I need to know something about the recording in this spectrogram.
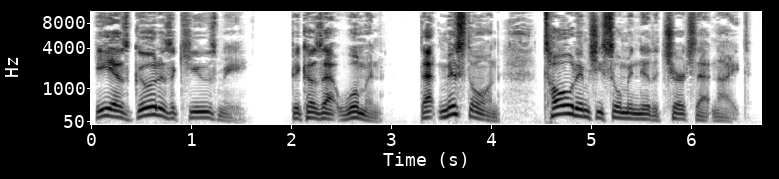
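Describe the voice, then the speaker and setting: A man performs a jittery male bank manager from a mystery audiobook. He stammers, dodges and bristles defensively, his pitch moving about a lot in a close, dry sound. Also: huge pitch swings, normal speed, a little mellow, dry recording. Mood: indignant, defensive. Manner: stammering, vehement. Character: nervous, evasive bank manager in spectacles, defensive and brittle.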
